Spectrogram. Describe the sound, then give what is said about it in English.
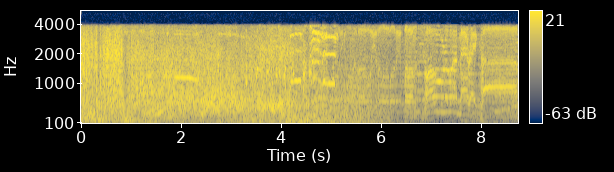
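A person imitates a bird, loudly: a long raspy screech gives way to a string of shorter, pitched squawks and clucks, like a rooster or hen. “Oh, Professor, you want it more like a bird.”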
